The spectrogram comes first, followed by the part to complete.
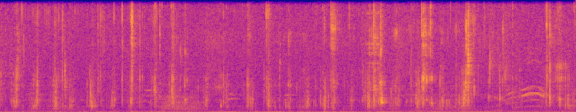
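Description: Close-miked biting and chewing of a sauce-coated chicken piece: a dense, irregular run of quick mouth clicks and smacks over a steady low hum.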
